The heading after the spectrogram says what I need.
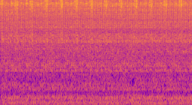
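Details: Ford turbo diesel truck, recorded under the hood: steady, even diesel clatter at idle with no odd knocks or misses, a healthy-sounding engine.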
